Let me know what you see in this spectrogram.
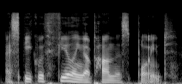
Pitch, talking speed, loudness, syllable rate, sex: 120 Hz, 230 wpm, -18 LUFS, 5.3 syllables/s, male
